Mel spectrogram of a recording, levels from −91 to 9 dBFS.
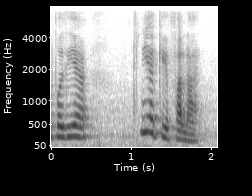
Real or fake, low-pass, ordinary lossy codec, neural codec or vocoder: real; 7.2 kHz; AAC, 48 kbps; none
